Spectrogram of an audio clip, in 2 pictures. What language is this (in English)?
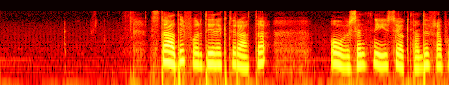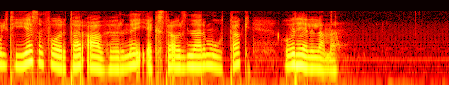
Norwegian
